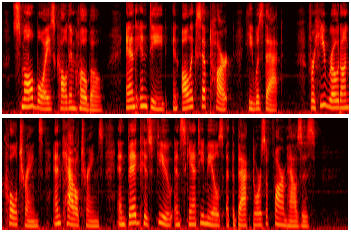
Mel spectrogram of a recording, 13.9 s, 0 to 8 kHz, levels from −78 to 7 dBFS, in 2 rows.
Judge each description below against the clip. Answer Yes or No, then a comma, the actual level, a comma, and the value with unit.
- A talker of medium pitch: Yes, medium, 165 Hz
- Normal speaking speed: Yes, average, 160 wpm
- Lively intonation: No, average, 4.6 semitones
